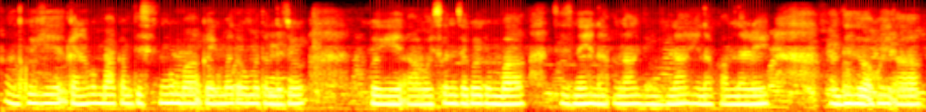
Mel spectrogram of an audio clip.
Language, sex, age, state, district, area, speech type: Manipuri, female, 30-45, Manipur, Imphal East, rural, spontaneous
